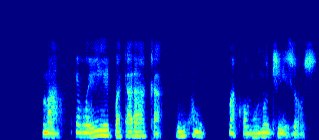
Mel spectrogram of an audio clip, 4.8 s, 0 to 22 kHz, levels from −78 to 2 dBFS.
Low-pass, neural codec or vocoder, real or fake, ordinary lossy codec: 7.2 kHz; codec, 16 kHz, 1 kbps, FreqCodec, smaller model; fake; none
